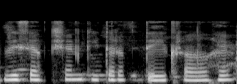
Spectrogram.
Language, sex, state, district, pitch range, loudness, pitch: Hindi, female, Himachal Pradesh, Shimla, 200-215 Hz, -16 LUFS, 210 Hz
